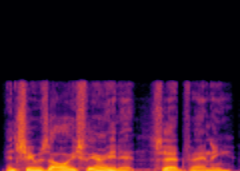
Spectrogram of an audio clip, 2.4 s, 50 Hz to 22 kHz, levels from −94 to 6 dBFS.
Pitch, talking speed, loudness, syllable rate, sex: 140 Hz, 200 wpm, -15 LUFS, 5.2 syllables/s, male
